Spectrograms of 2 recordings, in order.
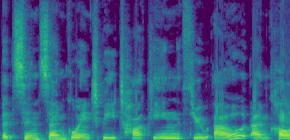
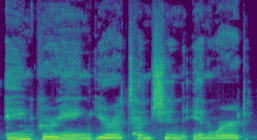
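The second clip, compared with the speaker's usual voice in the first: unhurried meditation guide with long pauses; soothing, measured visualization voice; guided meditation; 3 dB quieter than usual. Acted. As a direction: guide them gently inward, leaving long silences.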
